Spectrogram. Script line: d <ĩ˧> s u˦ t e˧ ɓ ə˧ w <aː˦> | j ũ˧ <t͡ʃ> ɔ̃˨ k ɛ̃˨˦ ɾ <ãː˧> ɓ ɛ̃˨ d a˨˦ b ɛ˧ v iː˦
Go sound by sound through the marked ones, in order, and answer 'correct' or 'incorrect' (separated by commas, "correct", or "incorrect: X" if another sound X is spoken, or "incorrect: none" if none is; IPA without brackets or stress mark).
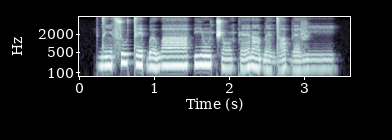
correct, correct, correct, incorrect: ã˧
